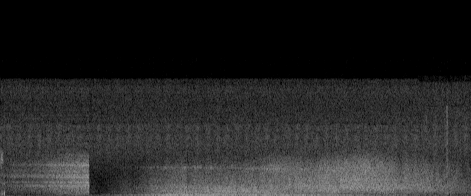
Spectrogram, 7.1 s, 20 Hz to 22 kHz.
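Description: A Boeing B-52 bomber, the Memphis Belle III, departing Blytheville Air Force Base in 1992, its jet engines roaring loud and broad, a whining tone cutting off sharply before a swelling, sustained rumble.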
